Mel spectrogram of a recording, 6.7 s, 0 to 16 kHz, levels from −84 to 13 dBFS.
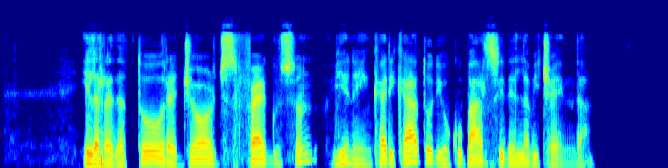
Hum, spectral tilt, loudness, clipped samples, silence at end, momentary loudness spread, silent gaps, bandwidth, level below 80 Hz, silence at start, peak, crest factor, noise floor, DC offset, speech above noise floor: none; -5 dB/octave; -21 LUFS; under 0.1%; 0.75 s; 9 LU; none; 9.4 kHz; -44 dBFS; 0.85 s; 0 dBFS; 22 dB; -79 dBFS; under 0.1%; 59 dB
